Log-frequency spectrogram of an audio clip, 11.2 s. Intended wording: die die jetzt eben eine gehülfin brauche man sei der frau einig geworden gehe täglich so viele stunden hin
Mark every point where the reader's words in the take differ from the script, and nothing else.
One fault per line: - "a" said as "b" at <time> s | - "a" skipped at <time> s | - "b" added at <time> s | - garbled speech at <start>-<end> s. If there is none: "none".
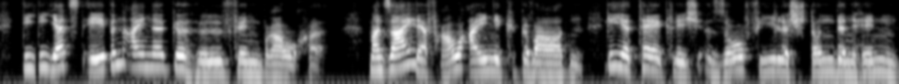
none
